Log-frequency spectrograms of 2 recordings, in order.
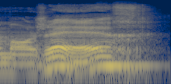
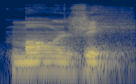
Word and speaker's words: manger: dis la dernière fois tous les verbes er c'est pas travaillur c'est pas mangur a comment dit-on la la prononciation ici comment est-ce qu'on dit ça je h ça c'est et manger et manger travailler plantter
